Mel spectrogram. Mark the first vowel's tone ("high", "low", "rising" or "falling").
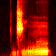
low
